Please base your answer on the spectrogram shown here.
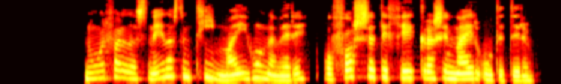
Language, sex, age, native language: Icelandic, female, 30-39, Icelandic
